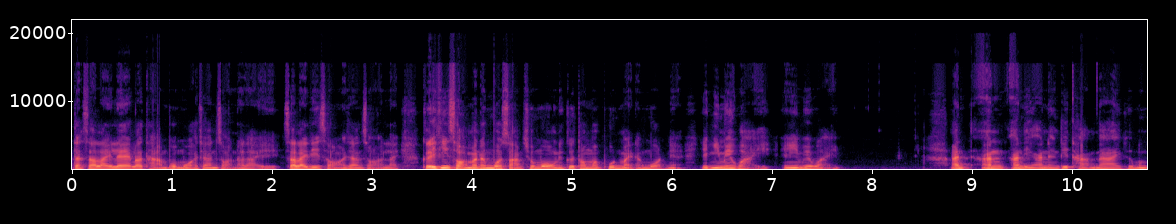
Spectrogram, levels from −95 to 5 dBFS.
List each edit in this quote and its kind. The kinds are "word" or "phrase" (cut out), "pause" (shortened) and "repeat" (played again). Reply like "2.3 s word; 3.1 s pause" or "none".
2.1 s pause; 7.0 s pause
